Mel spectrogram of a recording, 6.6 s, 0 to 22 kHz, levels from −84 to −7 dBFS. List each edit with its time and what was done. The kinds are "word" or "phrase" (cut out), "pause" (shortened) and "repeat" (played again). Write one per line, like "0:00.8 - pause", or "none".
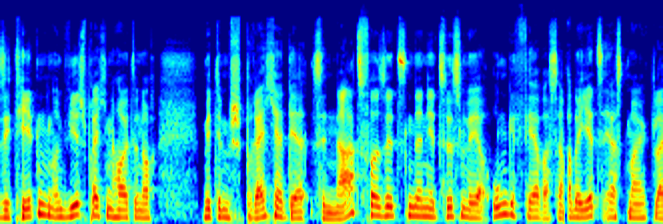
0:05.6 - word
